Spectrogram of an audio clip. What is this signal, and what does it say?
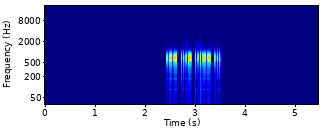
Morse code, heard as a keyed tone, about 47 wpm, 700 Hz. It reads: WV3S
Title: USA Call Signs - 4 Characters - Repeated 3x - 50wpm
